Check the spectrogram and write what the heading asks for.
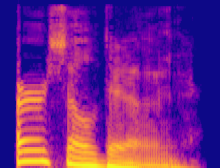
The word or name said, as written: erceldoune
